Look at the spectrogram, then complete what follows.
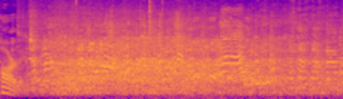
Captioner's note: audience laughing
